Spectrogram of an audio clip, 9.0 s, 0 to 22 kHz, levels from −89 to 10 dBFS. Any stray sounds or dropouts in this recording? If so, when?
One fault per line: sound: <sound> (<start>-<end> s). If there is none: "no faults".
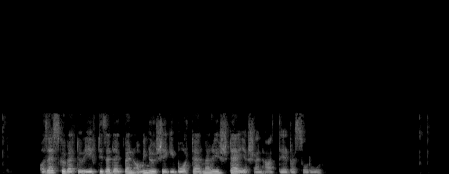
no faults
